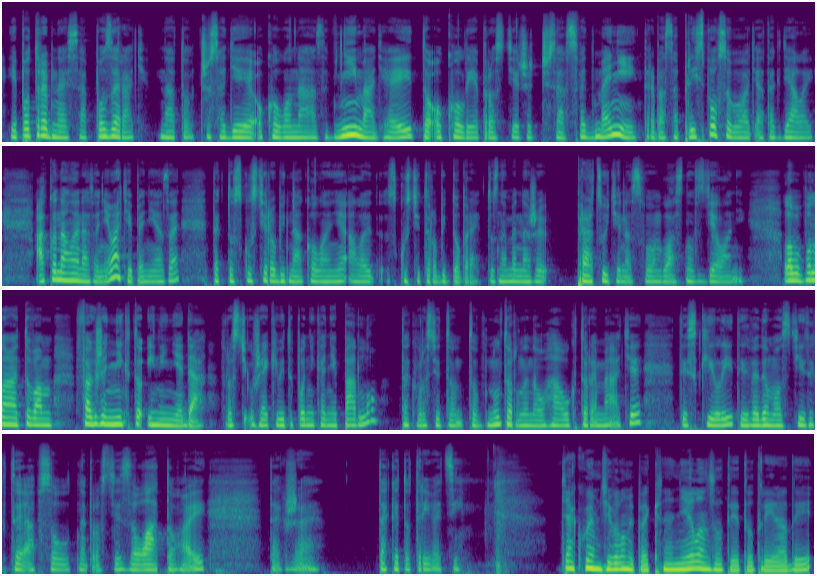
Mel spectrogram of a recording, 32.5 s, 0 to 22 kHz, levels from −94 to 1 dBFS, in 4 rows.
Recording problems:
none

